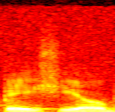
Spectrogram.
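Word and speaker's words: Betio: It doesn't look like it's pronounced Baishio, but that's the way you pronounce it.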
